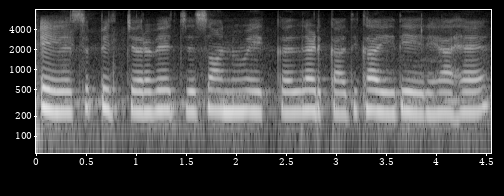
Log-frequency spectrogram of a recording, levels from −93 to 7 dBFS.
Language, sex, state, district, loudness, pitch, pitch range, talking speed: Punjabi, female, Punjab, Kapurthala, -18 LUFS, 235 Hz, 230-245 Hz, 130 wpm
